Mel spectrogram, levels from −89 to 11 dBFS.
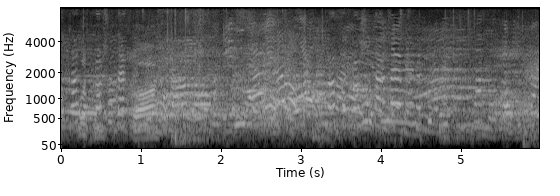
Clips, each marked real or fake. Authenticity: real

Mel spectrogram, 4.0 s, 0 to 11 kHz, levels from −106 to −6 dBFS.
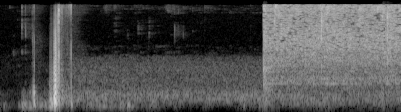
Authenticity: real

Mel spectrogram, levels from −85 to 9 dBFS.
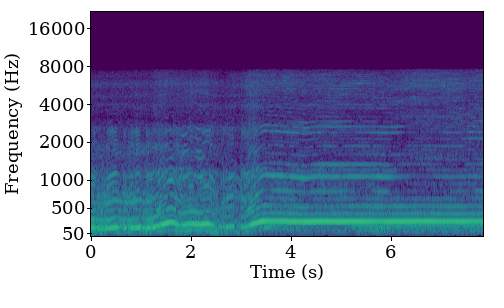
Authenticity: real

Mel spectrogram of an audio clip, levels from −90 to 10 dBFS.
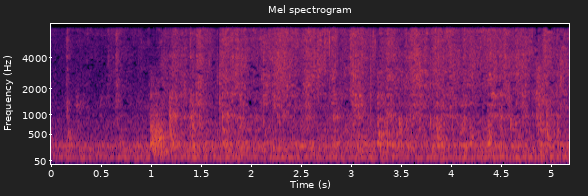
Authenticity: fake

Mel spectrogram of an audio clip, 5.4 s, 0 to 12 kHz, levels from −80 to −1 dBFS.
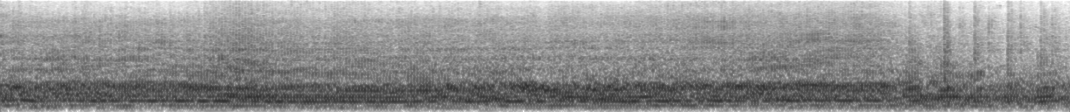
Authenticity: real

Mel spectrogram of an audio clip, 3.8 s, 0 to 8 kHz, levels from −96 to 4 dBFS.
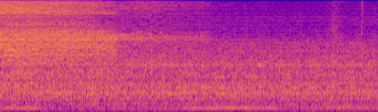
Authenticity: fake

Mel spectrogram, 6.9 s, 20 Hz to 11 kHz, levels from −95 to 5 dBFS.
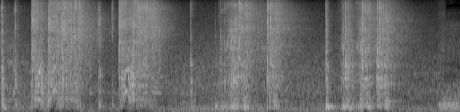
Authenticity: real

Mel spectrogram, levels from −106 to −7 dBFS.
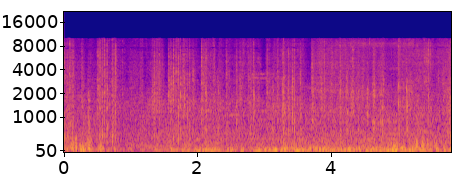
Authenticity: fake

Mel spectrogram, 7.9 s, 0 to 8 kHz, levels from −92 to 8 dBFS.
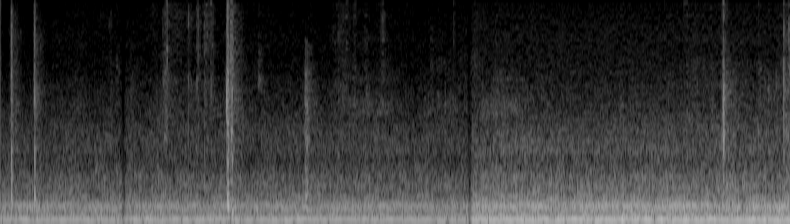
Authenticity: fake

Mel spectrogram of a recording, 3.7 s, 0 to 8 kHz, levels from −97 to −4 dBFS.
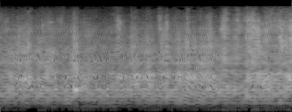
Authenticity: fake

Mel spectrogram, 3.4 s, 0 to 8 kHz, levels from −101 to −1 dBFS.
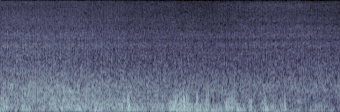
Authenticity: fake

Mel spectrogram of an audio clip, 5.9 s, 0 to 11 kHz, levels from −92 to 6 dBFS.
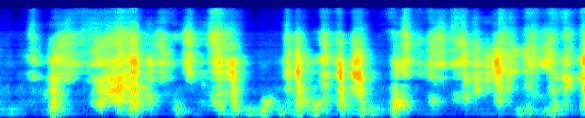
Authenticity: fake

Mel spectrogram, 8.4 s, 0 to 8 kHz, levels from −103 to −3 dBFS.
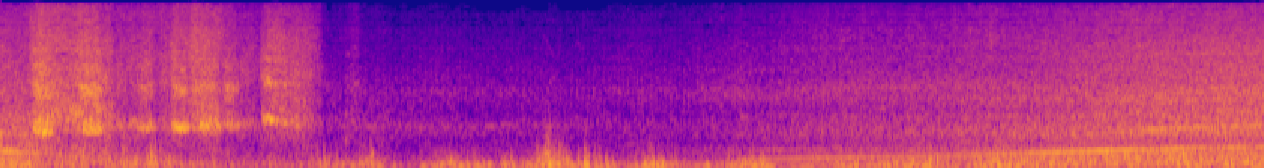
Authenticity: real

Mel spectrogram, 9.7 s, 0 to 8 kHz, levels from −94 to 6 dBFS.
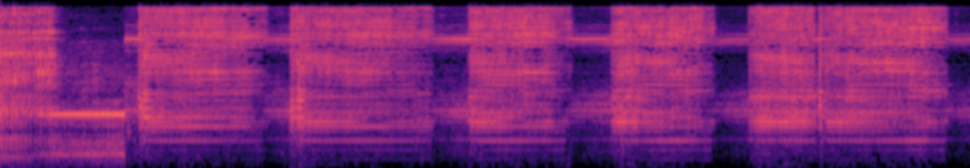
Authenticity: real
